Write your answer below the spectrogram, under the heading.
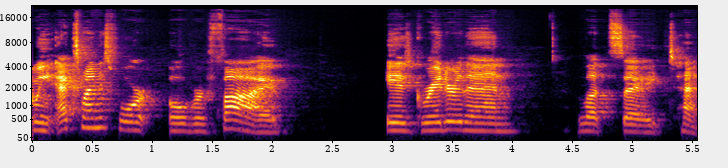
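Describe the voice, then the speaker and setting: With a bright, sharp tone, a woman speaks at a moderate pace using lively intonation. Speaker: middle school math teacher. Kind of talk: classroom lesson. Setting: classroom. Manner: casual, conversational.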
